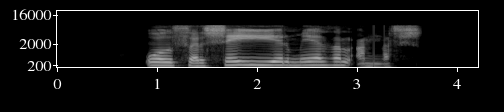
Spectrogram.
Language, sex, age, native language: Icelandic, male, 7, Icelandic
